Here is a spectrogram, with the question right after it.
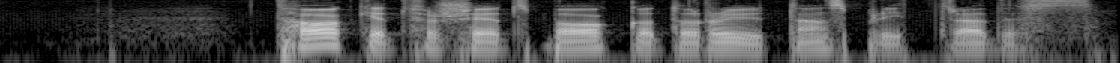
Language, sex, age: Swedish, male, 43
